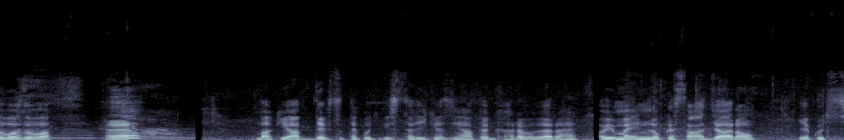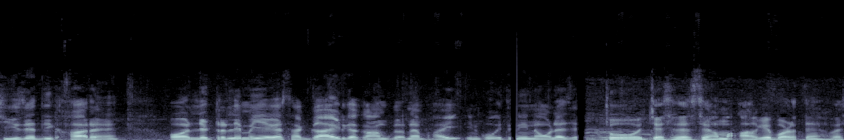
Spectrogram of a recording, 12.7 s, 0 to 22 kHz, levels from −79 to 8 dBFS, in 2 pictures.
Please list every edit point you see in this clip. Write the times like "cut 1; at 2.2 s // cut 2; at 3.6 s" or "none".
cut 1; at 1.4 s // cut 2; at 4.4 s // cut 3; at 10.7 s

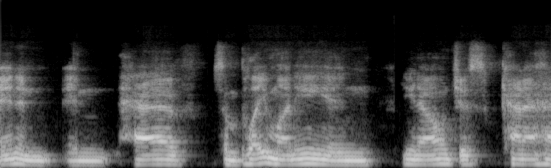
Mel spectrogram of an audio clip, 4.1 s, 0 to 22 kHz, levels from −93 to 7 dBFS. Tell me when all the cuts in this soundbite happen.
cut 1; at 1.5 s // cut 2; at 2.9 s

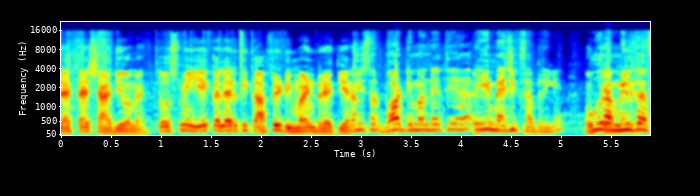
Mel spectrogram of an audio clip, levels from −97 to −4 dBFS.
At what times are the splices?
cut 1; at 4.2 s

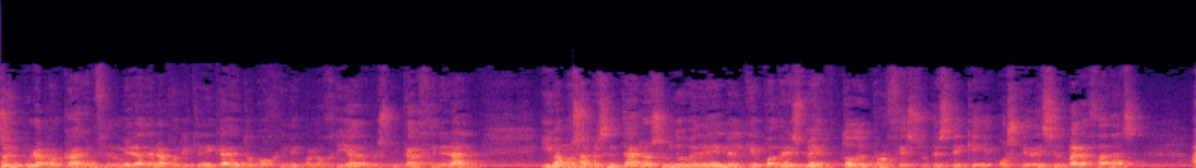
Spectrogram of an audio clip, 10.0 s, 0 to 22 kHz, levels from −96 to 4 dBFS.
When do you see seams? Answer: none

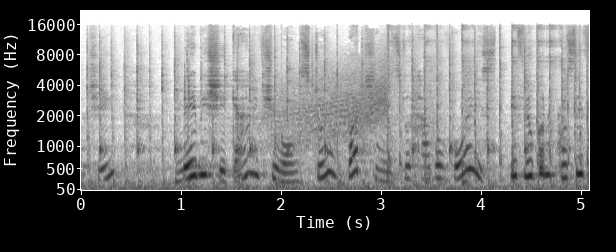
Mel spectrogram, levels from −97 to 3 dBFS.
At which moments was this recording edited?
cut 1; at 4.1 s

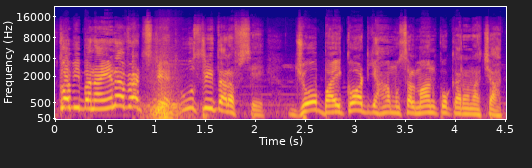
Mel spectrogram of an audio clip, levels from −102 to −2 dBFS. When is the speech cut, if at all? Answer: cut 1; at 1.4 s

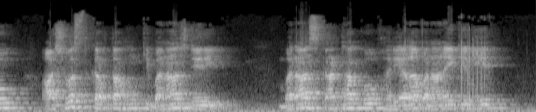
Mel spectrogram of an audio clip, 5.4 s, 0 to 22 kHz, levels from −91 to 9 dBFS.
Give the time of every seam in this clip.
cut 1; at 1.2 s

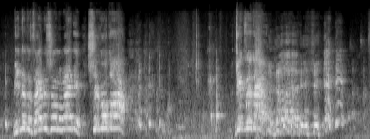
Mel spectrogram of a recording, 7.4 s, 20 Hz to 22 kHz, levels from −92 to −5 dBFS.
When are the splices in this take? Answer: cut 1; at 4.5 s

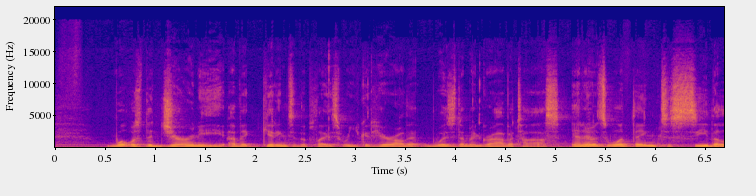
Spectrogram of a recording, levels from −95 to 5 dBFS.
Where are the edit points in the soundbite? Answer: cut 1; at 5.3 s

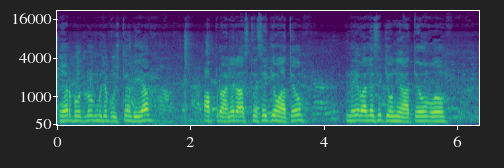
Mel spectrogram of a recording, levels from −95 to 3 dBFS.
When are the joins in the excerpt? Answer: none

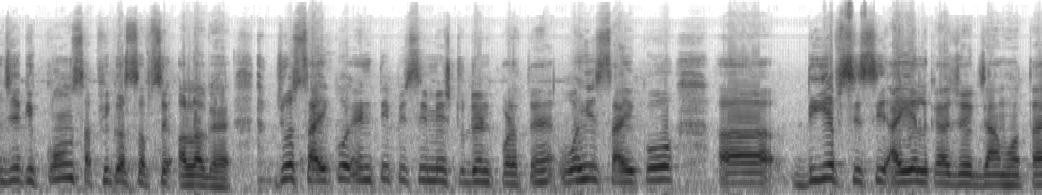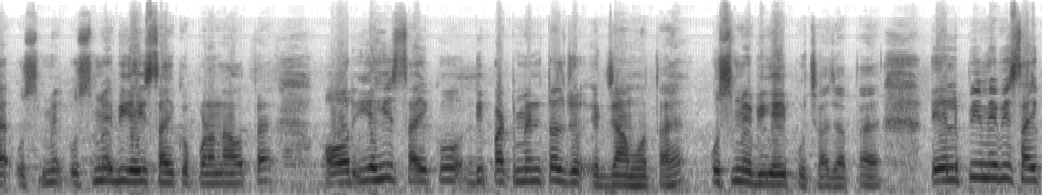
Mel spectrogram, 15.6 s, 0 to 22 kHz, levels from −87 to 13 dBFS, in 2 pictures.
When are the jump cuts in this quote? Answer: cut 1; at 1.8 s

